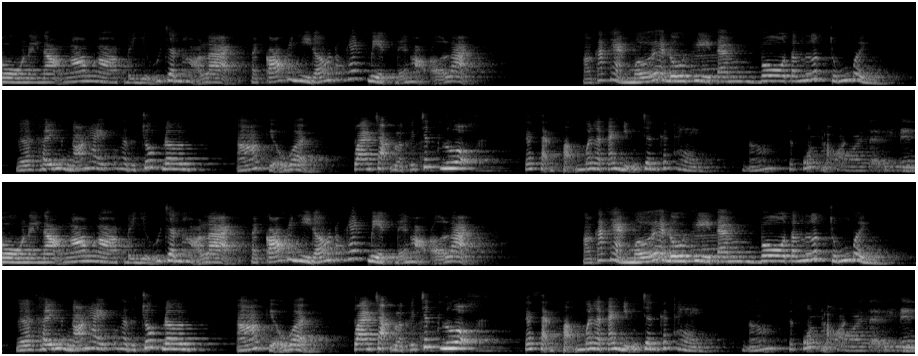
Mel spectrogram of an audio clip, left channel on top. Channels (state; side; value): quieter; left; 4.9 dB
